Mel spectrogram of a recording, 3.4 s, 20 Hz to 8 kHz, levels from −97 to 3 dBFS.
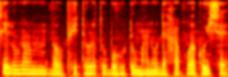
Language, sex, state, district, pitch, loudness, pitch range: Assamese, male, Assam, Kamrup Metropolitan, 140 Hz, -18 LUFS, 130-150 Hz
